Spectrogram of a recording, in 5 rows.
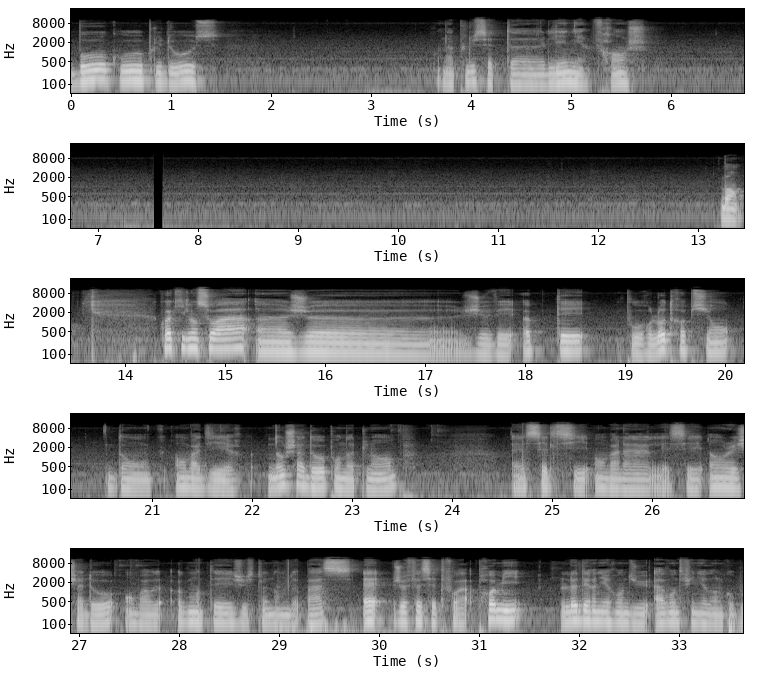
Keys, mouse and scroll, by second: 22.5 click, 23.4 right click, 24.8 click, 26.0 click, 26.2 click, 28.1 ctrl+s.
